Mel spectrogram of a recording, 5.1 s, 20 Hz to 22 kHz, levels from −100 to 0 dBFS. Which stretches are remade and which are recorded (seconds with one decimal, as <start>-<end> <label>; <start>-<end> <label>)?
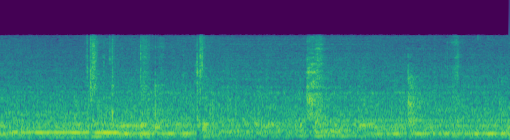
0.0-2.2 recorded; 2.2-3.7 remade; 3.7-5.1 recorded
